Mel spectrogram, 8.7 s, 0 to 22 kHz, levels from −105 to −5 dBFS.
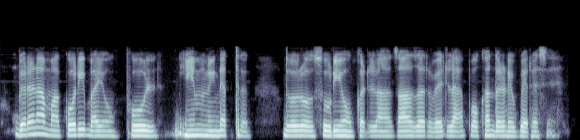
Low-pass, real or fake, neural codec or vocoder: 5.4 kHz; fake; codec, 16 kHz, 2 kbps, FunCodec, trained on LibriTTS, 25 frames a second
